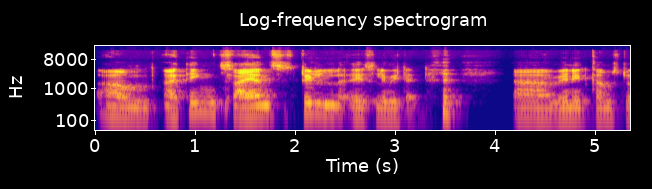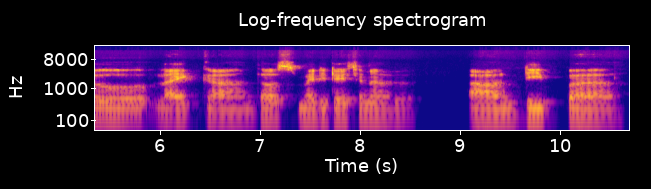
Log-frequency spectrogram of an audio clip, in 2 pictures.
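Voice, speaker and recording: A man with an Indian accent, a monk who answers slowly and hesitantly with many pauses. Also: medium pitch, little pitch movement, bright, forceful tone, echoey room, low-quality recording.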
